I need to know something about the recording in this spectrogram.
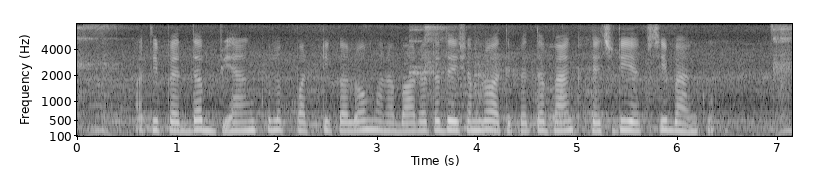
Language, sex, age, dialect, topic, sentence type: Telugu, female, 25-30, Central/Coastal, banking, statement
